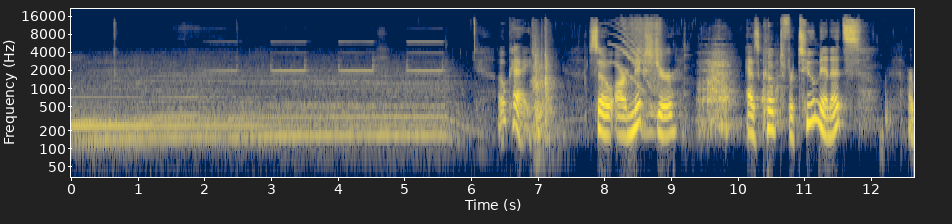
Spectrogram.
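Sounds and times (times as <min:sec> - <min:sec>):
microwave oven humming with a low droning whir: 0:00.0 - 0:06.0
speech: 0:06.4 - 0:09.2, 0:10.2 - 0:12.0.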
